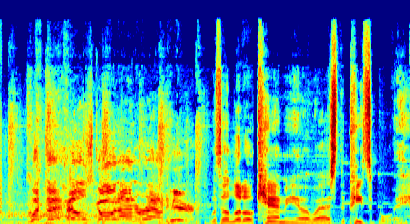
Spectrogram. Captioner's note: record scratching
